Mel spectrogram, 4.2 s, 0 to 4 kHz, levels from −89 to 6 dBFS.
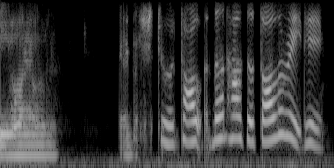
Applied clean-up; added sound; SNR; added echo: neural diffusion model UNIVERSE++.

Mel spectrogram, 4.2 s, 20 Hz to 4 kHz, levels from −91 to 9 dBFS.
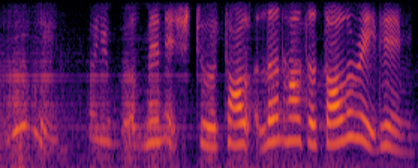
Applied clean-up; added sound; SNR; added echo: neural separator model SepFormer DNS4.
